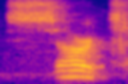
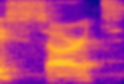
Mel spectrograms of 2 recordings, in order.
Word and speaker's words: Sartre: and then Sartre and he keeps pronouncing it really it's like search ah like that's the way that Michael J Fox is saying or circle so uh you're just like calm down just say Sartre it's fine we're not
